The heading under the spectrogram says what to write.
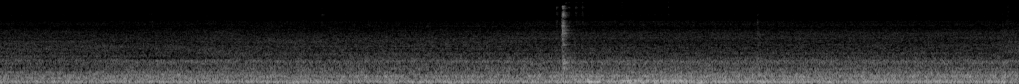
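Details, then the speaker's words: RV furnace refitted after cleaning fuzz from the sail switch, ductwork not yet connected: steady blower hum with a single click but no ignition whoosh; burner doesn't light, gas apparently not let through. "not letting the gas through i guess i still have more work to do"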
